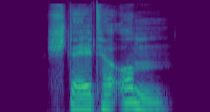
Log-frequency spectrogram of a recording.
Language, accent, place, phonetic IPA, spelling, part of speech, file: German, Germany, Berlin, [ˌʃtɛltə ˈʊm], stellte um, verb, De-stellte um.ogg
- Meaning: inflection of umstellen: 1. first/third-person singular preterite 2. first/third-person singular subjunctive II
